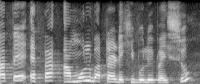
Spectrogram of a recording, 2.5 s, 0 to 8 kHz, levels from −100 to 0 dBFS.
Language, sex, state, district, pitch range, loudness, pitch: Assamese, female, Assam, Kamrup Metropolitan, 225-345 Hz, -13 LUFS, 280 Hz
